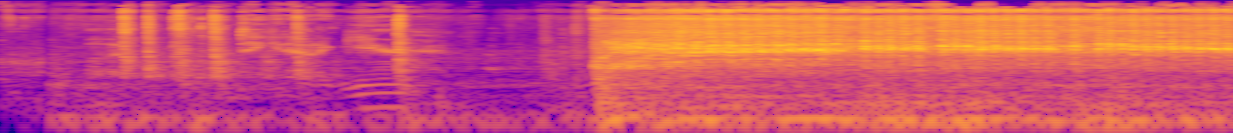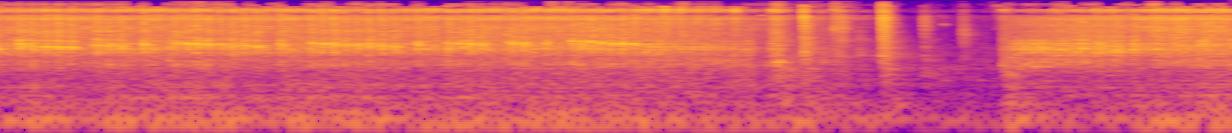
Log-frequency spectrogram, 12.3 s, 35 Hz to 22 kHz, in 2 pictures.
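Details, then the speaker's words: 1940 Dodge VFA32 winch truck, 85 years old, first start: about three seconds of cranking, then it catches and runs roughly, sagging and nearly dying near ten seconds; fuel starvation. "I got it to move. I think she's very thirsty."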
